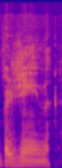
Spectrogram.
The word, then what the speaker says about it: Begin: then for the revealing releasing guy named Brian beine spelled like begin b b g i n he's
